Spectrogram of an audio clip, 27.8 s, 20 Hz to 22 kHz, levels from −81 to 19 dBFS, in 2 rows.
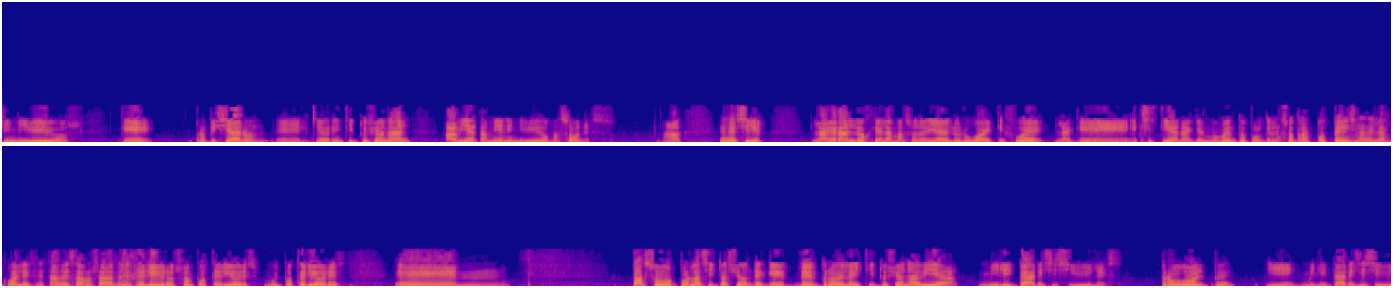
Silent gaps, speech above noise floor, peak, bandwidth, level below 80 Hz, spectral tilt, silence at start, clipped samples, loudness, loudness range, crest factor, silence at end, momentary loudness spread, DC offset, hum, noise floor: none; 33 dB; -4 dBFS; 6 kHz; -50 dBFS; -7.5 dB/octave; 0 s; under 0.1%; -20 LUFS; 3 LU; 16 dB; 0 s; 10 LU; under 0.1%; none; -53 dBFS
